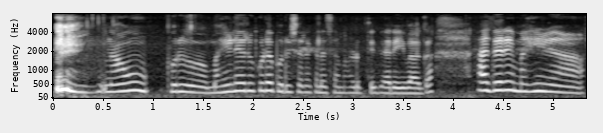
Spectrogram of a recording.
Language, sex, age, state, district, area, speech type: Kannada, female, 18-30, Karnataka, Dakshina Kannada, rural, spontaneous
